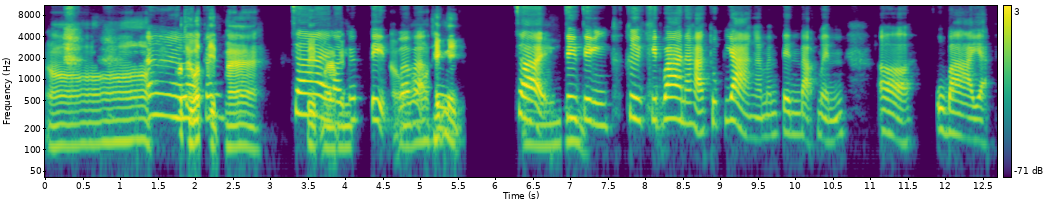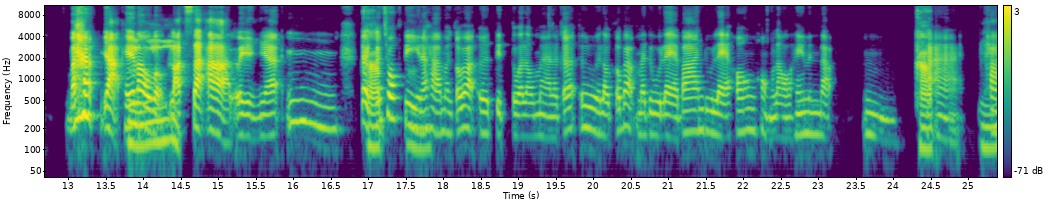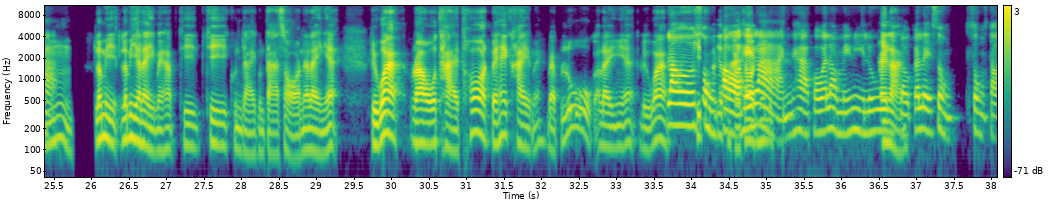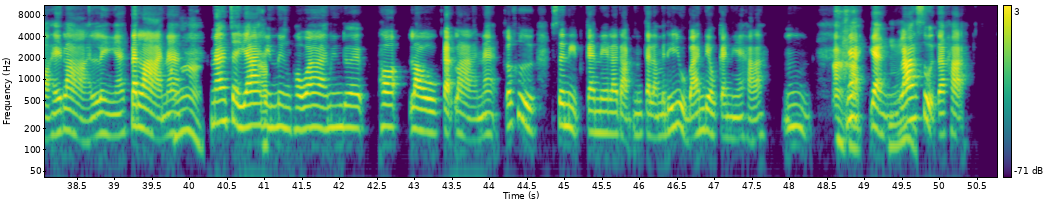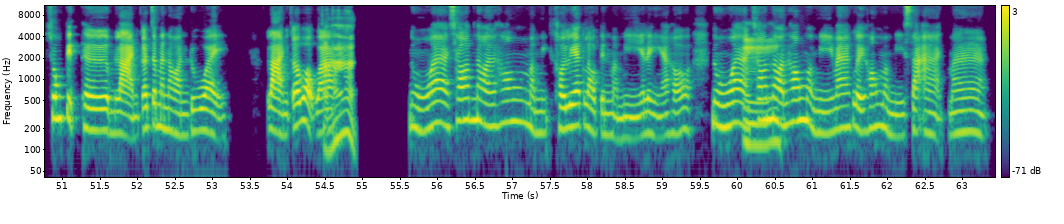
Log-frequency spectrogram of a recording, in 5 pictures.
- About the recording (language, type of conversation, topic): Thai, podcast, การใช้ชีวิตอยู่กับปู่ย่าตายายส่งผลต่อคุณอย่างไร?
- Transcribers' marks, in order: laughing while speaking: "แบบ"; tapping; other background noise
